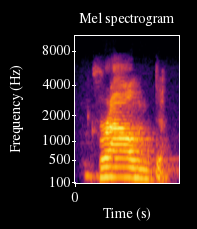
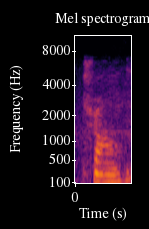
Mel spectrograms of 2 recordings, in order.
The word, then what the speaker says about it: drown: They say drowned. Drowned. Drowned. Drowned. Drowned. It's not how we say it. I hear some people say it though. What is the right way to say it? Drown. Just drown. That's it. So if you hear someone say drowned, just say, no, it's not drowned, it's drown.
